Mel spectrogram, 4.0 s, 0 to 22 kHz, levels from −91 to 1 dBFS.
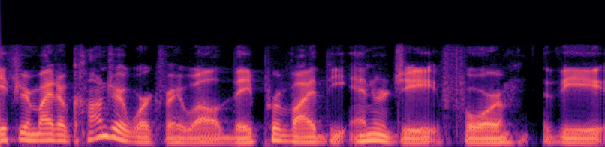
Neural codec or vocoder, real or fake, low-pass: none; real; 7.2 kHz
